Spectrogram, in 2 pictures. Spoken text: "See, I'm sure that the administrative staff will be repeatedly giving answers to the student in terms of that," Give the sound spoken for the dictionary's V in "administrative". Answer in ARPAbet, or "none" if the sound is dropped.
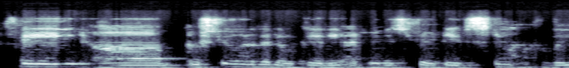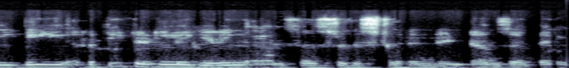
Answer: V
